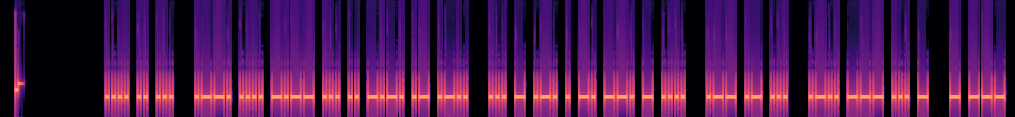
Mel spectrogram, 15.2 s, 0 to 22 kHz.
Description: Morse code, heard as a keyed tone, about 25 wpm, 700 Hz. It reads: HIS PHYSICAL STRENGTH WAS LOST TO
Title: Sentences from Top 1400 Words 25wpm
